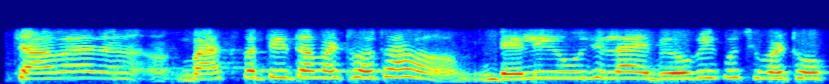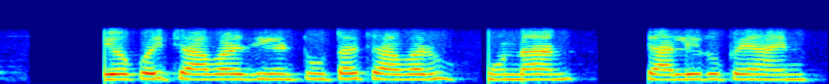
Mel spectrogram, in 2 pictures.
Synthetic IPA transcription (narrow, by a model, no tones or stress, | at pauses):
t͡ɕaːʋəɾbaːspət̪it̪ɐʋɐʈʰot̪ʰaɖeːlijuːd͡ʑʱlaːɪɓijobʱɪkʊd͡ʑʱʊ̆ʋɐʈʰo | ɓɪjokoːit͡ɕaːʋəɾd͡ʑĩːə̃ʈuːʈat͡ɕaːʋəɾɦũːn̆d̪aːɦɪnɪ̆ | t͡ɕaːliɾʊpijeaːɦɪnɪ̆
